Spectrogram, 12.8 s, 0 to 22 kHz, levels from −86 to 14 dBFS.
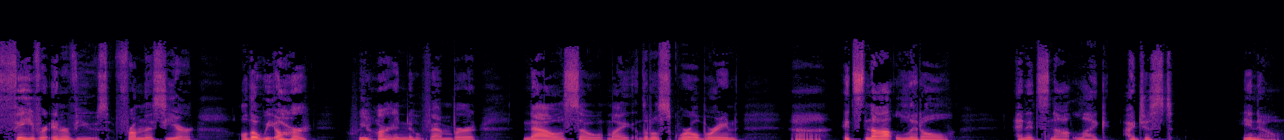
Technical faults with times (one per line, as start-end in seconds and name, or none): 2.59-2.62 AAC frame loss with concealment
9.43-9.47 AAC frame loss with concealment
